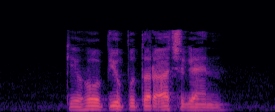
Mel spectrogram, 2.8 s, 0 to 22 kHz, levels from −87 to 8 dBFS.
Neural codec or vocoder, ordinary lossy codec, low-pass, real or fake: none; AAC, 32 kbps; 7.2 kHz; real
